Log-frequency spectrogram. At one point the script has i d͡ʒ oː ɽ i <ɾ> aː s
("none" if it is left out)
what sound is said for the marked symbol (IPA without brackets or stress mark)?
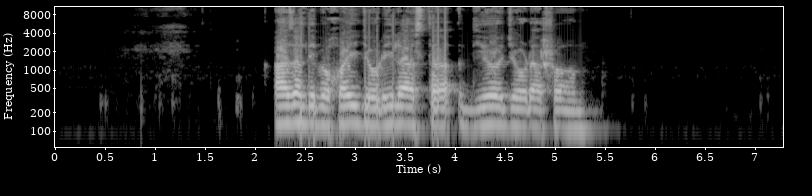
l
